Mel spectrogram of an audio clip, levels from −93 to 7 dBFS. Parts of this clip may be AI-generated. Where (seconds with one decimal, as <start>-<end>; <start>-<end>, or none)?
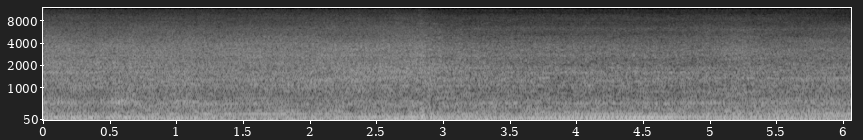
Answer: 0.0-2.8; 5.6-6.1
